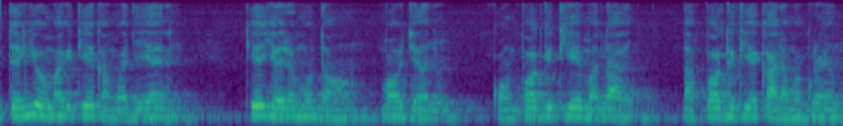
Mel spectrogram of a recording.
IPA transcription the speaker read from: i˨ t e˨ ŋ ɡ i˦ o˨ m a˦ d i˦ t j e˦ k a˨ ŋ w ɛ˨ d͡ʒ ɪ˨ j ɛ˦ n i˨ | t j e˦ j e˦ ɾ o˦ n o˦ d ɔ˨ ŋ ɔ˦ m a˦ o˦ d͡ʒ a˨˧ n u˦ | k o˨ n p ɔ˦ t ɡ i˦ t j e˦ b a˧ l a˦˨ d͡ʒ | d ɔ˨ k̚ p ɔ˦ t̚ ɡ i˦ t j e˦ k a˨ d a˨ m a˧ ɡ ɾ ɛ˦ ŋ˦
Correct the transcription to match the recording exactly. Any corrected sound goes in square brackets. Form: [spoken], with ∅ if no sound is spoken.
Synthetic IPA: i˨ t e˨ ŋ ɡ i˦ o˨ m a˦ [ɡ] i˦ t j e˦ k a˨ ŋ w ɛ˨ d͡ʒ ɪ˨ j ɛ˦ n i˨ | t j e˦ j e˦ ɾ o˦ [m] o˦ d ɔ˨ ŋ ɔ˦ m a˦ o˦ d͡ʒ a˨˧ n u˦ | k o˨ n p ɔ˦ t ɡ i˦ t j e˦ [m] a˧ l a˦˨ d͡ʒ | d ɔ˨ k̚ p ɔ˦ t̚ ɡ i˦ t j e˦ k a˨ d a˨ m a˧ ɡ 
